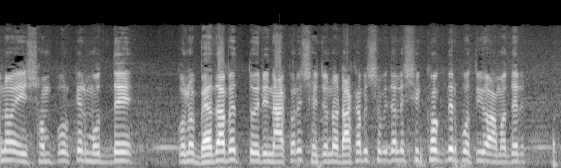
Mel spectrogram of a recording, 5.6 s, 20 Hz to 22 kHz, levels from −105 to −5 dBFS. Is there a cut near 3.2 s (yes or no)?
no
